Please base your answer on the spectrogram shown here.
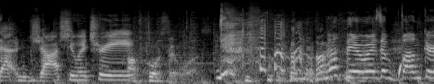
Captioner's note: group laughs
